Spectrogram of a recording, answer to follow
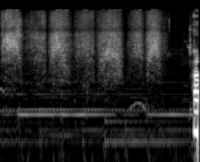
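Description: A stiff plastic scrub brush scrubbing a wet, soapy cloth on a wooden floor in quick, regular back-and-forth strokes, each a short scratchy rasp.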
